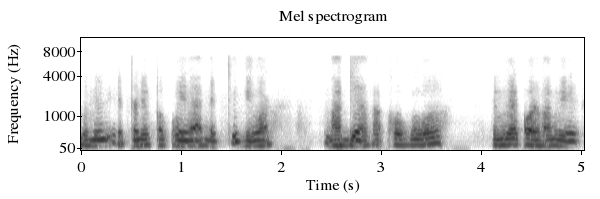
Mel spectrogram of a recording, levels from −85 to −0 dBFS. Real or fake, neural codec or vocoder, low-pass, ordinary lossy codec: fake; codec, 16 kHz, 0.5 kbps, FreqCodec, smaller model; 7.2 kHz; none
